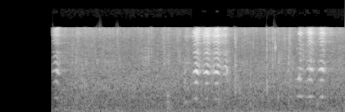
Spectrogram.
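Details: Thirsty lambs drink milk from a goat; two short, quavering, high bleats come about a second apart, each broken into quick stuttering pulses, over a steady background hiss.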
